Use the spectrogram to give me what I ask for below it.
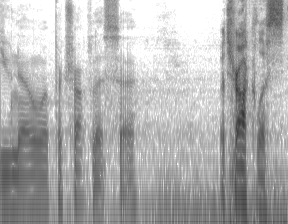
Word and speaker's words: Patroclus: Patroclus. Okay, that's how you pronounce it. It's such a weird word to read, and I want to say Patroclus. Like I want another consonant in there.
